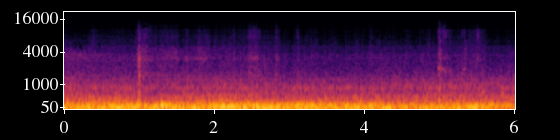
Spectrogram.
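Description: Steady low road rumble heard inside a moving car's cabin, from the tyres and engine at speed. A sharp tap about a second in and a few faint clicks near the end.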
